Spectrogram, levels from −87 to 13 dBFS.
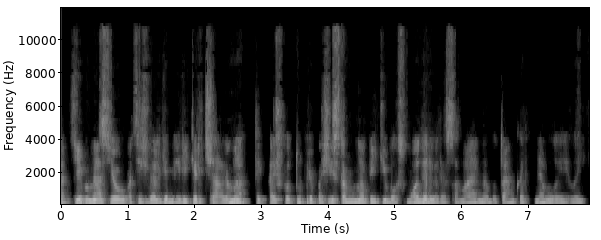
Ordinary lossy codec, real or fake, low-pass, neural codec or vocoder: AAC, 32 kbps; fake; 10.8 kHz; autoencoder, 48 kHz, 32 numbers a frame, DAC-VAE, trained on Japanese speech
